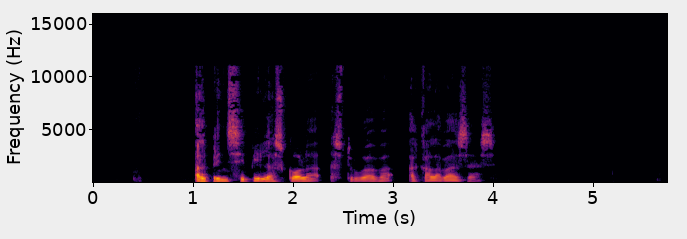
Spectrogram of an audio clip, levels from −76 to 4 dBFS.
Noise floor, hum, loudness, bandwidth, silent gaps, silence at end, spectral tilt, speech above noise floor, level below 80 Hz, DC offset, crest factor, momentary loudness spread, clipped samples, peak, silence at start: -84 dBFS; none; -25 LUFS; 11.5 kHz; none; 1.75 s; -6 dB/octave; 60 dB; -74 dBFS; under 0.1%; 26 dB; 16 LU; under 0.1%; 0 dBFS; 1 s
